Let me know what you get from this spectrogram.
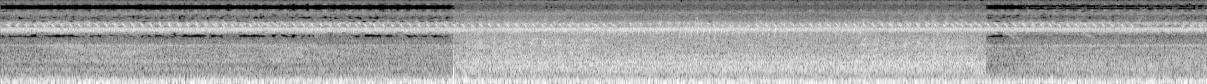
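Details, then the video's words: A steady, shrill insect chorus of fast pulsing trills. From about four to ten seconds a broad hiss of rushing noise rises over it, then fades back to the plain chorus. "Amazing Insects World - Relaxation Video with Various Nature & Insects Sounds"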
